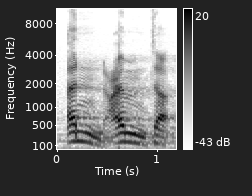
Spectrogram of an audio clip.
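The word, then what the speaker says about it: أَنْعَمْتَ: An and then a. Ayn is a throat letter from the middle portion of the throat. And since it's a throat letter, the noon will be pronounced fully, and there's going to be no ghunnah.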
